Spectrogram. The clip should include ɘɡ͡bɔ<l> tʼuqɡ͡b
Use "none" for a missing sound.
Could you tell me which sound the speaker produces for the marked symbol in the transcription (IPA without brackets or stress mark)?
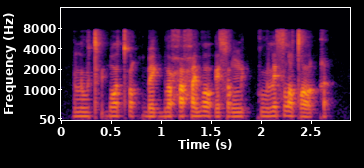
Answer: none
